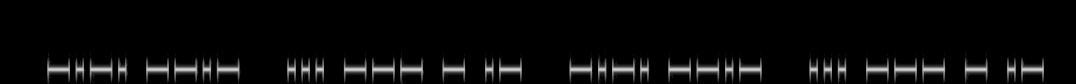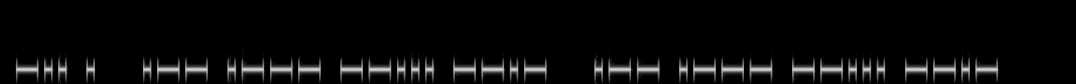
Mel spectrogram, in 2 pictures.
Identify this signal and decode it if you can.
Morse code, heard as a keyed tone, about 17 wpm, 700 Hz. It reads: CQ SOTA CQ SOTA DE WJ7Q WJ7Q
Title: SOTA QSO Practice 17wpm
